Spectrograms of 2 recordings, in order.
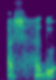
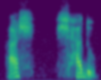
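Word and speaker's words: أشهد: তো এই অংশে দেখা যায় যে অনেক সময় অনেকে এভাবে বলে আশহাদু, আশহাদু। তো সেক্ষেত্রে আহ, হায়ের উচ্চারণটা স্পষ্ট হয় না। ওই হুম, ওই সেক্ষেত্রে হয় আশ সাধু, অর্থাৎ শিনি একটা তাসদিদের মতো করে পড়ে হায়ের উচ্চারণটা বাদই পড়ে যায়।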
